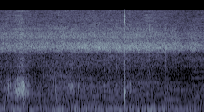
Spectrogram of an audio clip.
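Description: Soft background music with sustained notes, over a steady high-pitched insect drone.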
